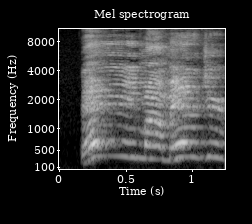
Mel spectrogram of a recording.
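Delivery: play-acted very high, heated objecting tone. Retelling a sudden reply to a misheard word: imitating Hassan Campbell getting heated. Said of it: "he got really heated".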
